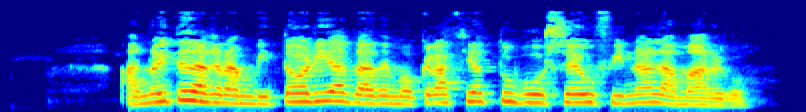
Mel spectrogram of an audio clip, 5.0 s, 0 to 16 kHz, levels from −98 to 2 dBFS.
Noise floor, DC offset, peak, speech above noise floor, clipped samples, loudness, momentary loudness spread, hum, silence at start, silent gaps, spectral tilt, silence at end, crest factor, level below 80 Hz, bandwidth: -70 dBFS; under 0.1%; -4 dBFS; 48 dB; under 0.1%; -22 LUFS; 8 LU; none; 0.75 s; none; -4 dB/octave; 0.4 s; 20 dB; -76 dBFS; 11.5 kHz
